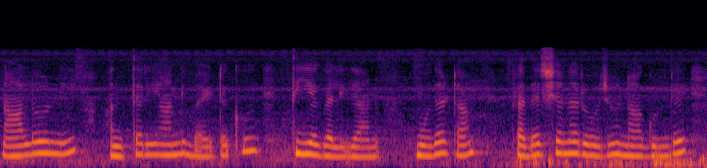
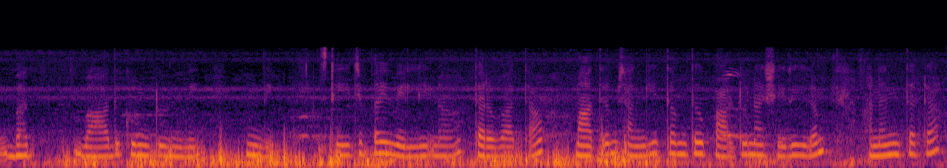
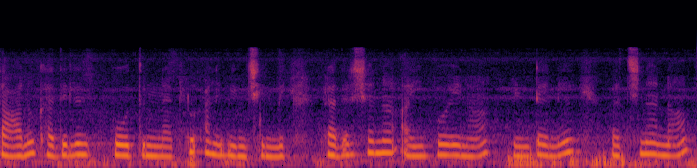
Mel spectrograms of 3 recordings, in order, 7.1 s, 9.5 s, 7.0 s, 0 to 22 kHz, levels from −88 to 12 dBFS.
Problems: background sounds at intervals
